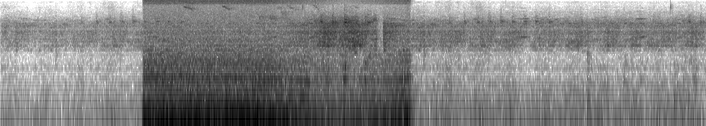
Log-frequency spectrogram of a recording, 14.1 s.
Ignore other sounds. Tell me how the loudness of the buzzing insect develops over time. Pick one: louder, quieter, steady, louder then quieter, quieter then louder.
quieter.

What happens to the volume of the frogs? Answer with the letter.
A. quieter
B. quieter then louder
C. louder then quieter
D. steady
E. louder
C.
